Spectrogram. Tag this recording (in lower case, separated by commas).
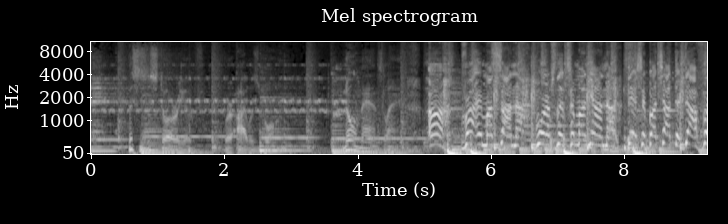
hip hop music, music, speech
